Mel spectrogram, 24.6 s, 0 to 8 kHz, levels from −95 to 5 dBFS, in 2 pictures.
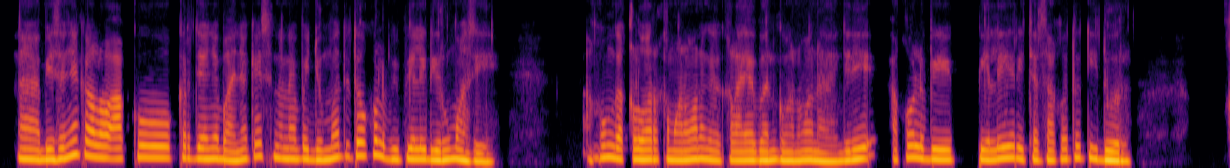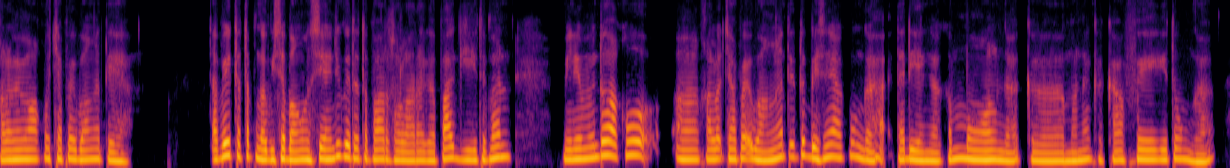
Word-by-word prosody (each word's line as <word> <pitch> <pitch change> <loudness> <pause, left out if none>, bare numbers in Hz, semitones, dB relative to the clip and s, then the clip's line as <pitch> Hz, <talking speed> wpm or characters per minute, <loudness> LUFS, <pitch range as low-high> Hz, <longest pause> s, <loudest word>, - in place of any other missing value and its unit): Nah 180 -4 0
biasanya 180 +8 +1
kalau 220 -6 0
aku 200 +1 -2
kerjanya 185 -2 -1
banyak 160 +2 0
ya 225 - -3
Senin 205 -4 -4
sampai 180 -1 -1
Jumat 170 +6 0
itu 240 - -3
aku 235 0 -1
lebih 175 -3 -2
pilih 175 +1 +1
di 165 - +4
rumah 165 -2 +3
sih. 135 -3 -2 0.9
Aku 200 +6 -4
nggak 185 -4 -1
keluar 175 -1 +2
ke - - -22
mana-mana, 170 +3 +2
enggak 160 -3 -1
kelayaban 160 0 +1
ke 160 - +1
mana-mana, 150 -2 +2
jadi 175 +8 +1 0.2
aku 205 +5 -3
lebih 170 -1 +1 0.2
pilih 175 +4 +2
recharge 170 -3 -3
aku 160 +2 -3
tuh 200 +2 -5
tidur, 160 -6 +3 1.0
kalau 165 +1 +1
memang 175 +1 +2
aku 180 +1 -4
capek 180 -1 -1
banget 170 0 -1
ya. 145 -3 +1 0.8
Tapi 195 +8 +3
tetap 230 -2 -4
nggak 170 -5 +2
bisa 170 +2 +2
bangun 170 0 +3
siang 175 +3 +2
juga 215 -2 +1
tetap 180 -1 -5
harus 170 -2 -1
olahraga 155 -1 0
pagi 165 -1 0
cuman, 195 +6 0 0.5
minimum 180 +5 +2
itu 250 - +5
aku, 245 +1 0 0.2
eee, 170 -2 +1
kalau 175 +1 0
capek 180 +1 -1
banget 170 +5 +2
itu - - -3
biasanya 205 +3 +1
aku 215 +4 -9
nggak, 155 - -1
tadi 170 -1 +2
ya - - +3
nggak 145 -1 +1
ke 170 - -1
mal, 170 -3 +4
nggak 150 +1 0
ke 155 -2 -2 0.3
mana 150 +4 +2
ke 160 -4 -8
kafe 170 +2 -1
gitu 170 +2 -1
enggak. 145 +2 0
175 Hz, 185 wpm, -18 LUFS, 160-190 Hz, 1.0 s, itu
